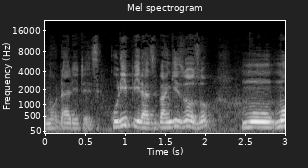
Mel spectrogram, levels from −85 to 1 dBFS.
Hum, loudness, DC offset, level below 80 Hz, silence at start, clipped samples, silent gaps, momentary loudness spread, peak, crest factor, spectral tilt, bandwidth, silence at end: none; -18 LUFS; under 0.1%; -54 dBFS; 0 s; under 0.1%; none; 19 LU; -4 dBFS; 14 dB; -6.5 dB/octave; 10 kHz; 0 s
